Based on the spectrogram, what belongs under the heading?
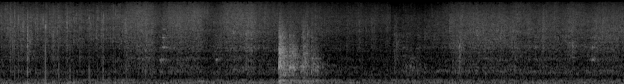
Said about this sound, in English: So we got the oil hot, nice and hot. So we'll go in with our garlic and onions. Yeah, the oil is like smoking right now. And carrots.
